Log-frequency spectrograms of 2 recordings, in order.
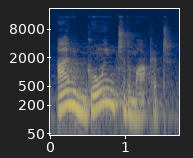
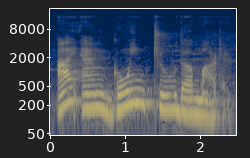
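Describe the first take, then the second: First: Only going and market are stressed. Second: Every word gets equal, full stress.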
